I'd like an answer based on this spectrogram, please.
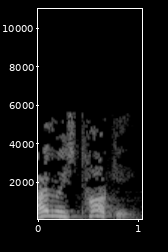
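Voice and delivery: high, loud mocking taunt. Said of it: "Elijah made fun of them".

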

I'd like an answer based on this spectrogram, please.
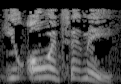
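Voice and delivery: a hammed-up entitled voice; entitled complainer. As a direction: sneer it like a spoiled ingrate. Preacher voicing entitled complainers.

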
